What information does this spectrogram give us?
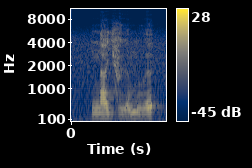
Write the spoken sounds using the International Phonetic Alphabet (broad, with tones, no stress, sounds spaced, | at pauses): n a˧ j v ɨ˨˩˦ ə̯ m u˧˥ ə̯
